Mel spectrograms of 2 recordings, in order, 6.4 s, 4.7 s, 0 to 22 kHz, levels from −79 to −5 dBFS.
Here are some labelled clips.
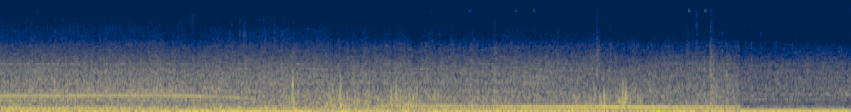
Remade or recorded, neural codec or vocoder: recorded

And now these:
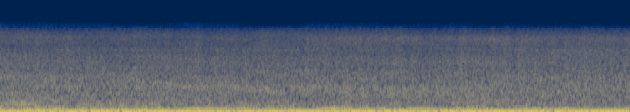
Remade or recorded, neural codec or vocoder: remade, autoencoder, DAC-VAE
